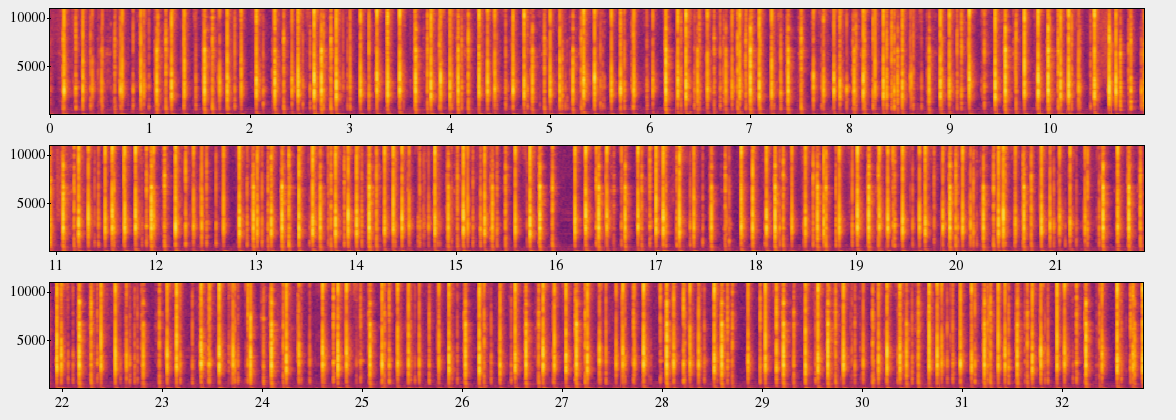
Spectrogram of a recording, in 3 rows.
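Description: Steady, fast typing on a GMK67 mechanical keyboard fitted with Milk Princess linear switches (MMD Princess stem and 53 g spring in a Gateron Milky Red housing) and YQ Dolch Cherry keycaps: a dense, unbroken stream of keystrokes.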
